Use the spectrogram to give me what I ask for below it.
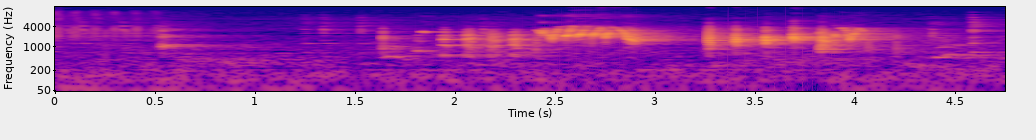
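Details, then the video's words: Budgerigar singing to its mirror at home; soft start, then rapid clicking chatter swelling into bright, squeaky warbled phrases with quick repeated ticks. "Budgie sounds | Cookie and his Mirror singing"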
